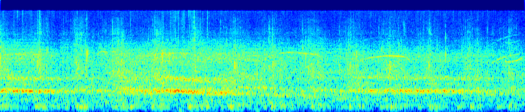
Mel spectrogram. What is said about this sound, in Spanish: Me encanta, señoras y señores. Canta el público jujeño, venimos a ver la victoria del Lobo jujeño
